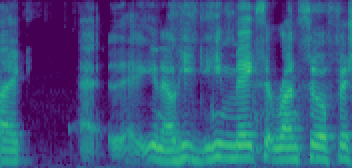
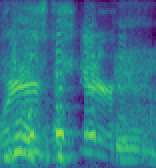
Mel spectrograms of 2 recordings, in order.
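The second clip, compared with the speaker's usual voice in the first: loud, slow, higher mock holler; imitated hollering; 4 semitones higher, 6 dB louder, slower than usual. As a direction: call it out crudely, drawing it out. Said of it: "going like".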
